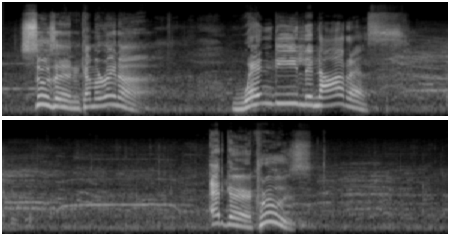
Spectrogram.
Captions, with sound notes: >> Susan Camarena. >> Wendy Lenares. [ Crowd Cheering ] >> Edgar Cruz.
